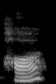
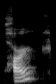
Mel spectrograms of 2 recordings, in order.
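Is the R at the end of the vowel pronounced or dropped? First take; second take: dropped; pronounced. First: The R is dropped, British-influenced style. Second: The R is pronounced, North American style.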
